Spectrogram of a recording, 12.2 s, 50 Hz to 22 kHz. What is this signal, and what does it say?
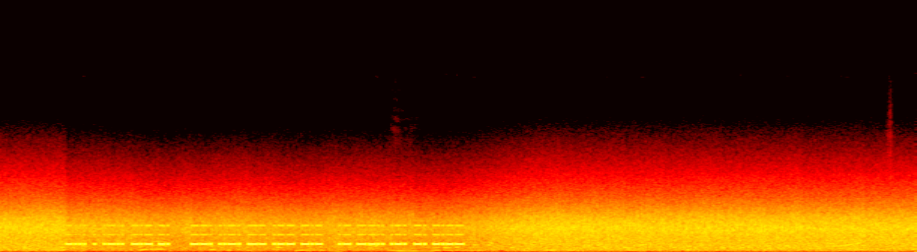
Morse code, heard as a keyed tone, hand-sent with a bug key, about 40 wpm, 800 Hz, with radio static. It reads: BELKN GFMWK AZRNY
